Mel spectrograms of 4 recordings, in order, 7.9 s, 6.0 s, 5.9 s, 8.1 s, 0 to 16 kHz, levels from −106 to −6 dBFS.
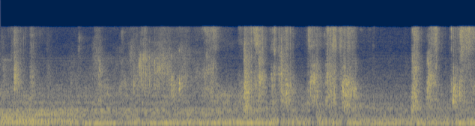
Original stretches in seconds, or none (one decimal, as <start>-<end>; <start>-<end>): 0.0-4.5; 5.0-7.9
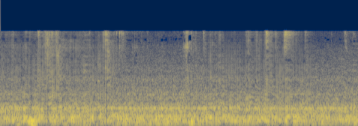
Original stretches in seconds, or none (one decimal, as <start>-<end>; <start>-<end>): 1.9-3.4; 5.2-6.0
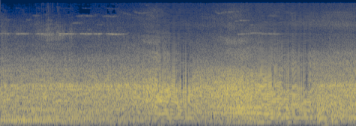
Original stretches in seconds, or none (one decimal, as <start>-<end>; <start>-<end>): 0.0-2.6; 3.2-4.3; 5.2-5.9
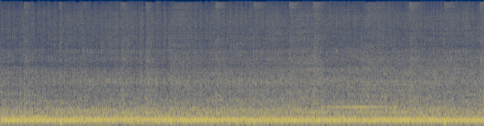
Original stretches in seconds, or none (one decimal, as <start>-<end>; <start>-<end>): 0.0-1.8; 3.3-4.0; 7.3-8.1

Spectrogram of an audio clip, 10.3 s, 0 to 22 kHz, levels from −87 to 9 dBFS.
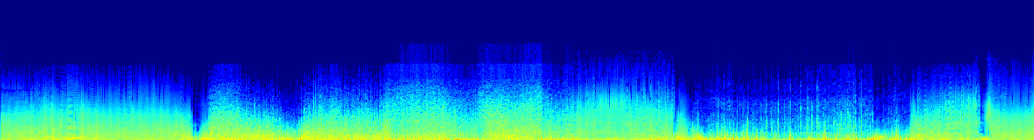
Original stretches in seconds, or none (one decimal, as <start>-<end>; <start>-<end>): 2.1-5.7; 6.9-9.1

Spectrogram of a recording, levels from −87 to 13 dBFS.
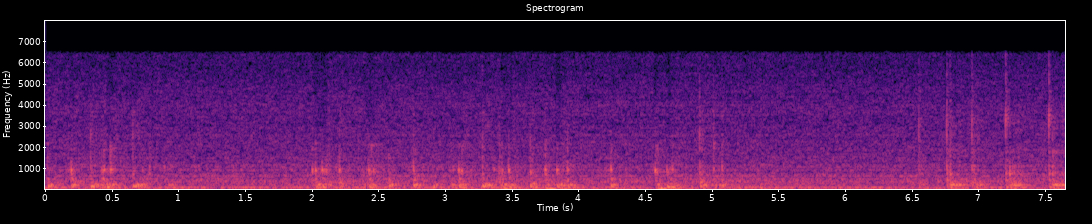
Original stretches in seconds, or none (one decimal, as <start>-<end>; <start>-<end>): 0.0-3.9; 5.5-7.7

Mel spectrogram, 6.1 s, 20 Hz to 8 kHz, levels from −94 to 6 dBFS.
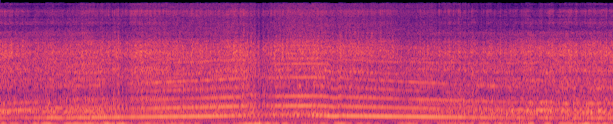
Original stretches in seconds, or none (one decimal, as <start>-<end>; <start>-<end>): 0.9-4.6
